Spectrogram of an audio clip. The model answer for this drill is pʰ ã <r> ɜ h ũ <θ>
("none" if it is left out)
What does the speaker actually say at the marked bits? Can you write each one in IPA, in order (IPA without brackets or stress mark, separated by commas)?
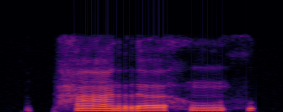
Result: r, θ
